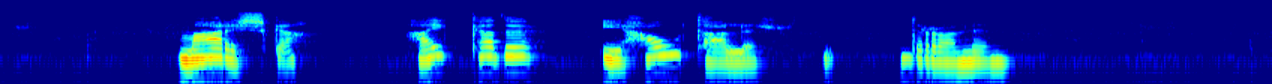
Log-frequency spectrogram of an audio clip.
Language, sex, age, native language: Icelandic, female, 30-39, English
